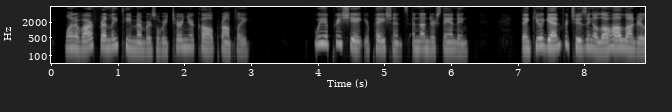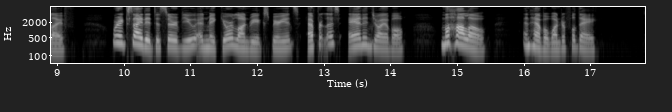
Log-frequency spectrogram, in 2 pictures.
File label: IVR Message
